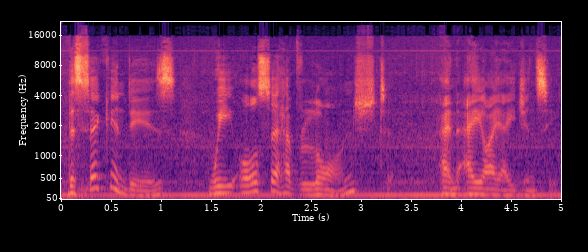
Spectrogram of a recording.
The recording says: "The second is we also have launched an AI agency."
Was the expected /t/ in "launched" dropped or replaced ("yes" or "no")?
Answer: no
